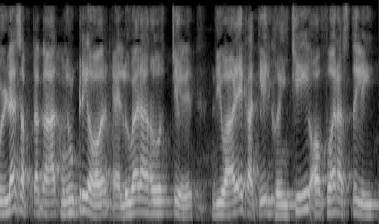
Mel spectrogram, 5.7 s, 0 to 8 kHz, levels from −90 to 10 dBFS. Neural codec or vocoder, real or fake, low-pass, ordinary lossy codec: codec, 24 kHz, 3 kbps, HILCodec; fake; 7.2 kHz; MP3, 48 kbps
